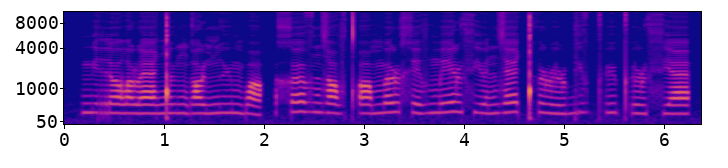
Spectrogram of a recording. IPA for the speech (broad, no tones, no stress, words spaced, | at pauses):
mʲerœlˠɑɭ æŋ͡ǃʉ ŋɡɑɭɲymbɑ | xœv nzɑvtʼɑmœɭxev meɭfʲø nzɛǃʰʉɭ yɭbʲʉv pʼypʼʉɭ fʲæ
